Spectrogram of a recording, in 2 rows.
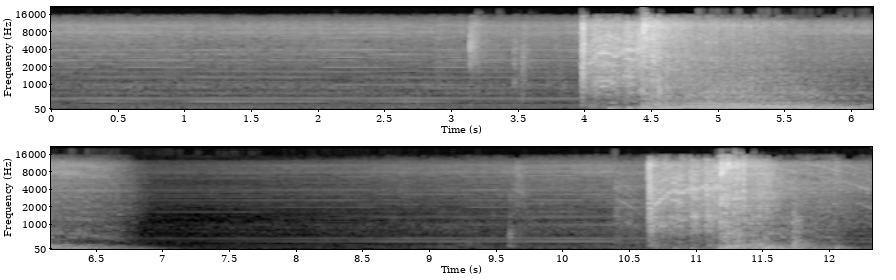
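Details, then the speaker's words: Audi TT MK1 with an LS V8 swap on a standalone harness, first start with brake wires not yet connected: a loud V8 catch and roar for a couple of seconds, then it dies, and a second try does the same. It starts then stalls; the immobilizer is active. "yeah it will run it will run but we have to uh get the immo off to get it running"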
